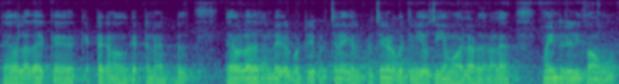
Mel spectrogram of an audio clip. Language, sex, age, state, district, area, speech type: Tamil, male, 18-30, Tamil Nadu, Thanjavur, rural, spontaneous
